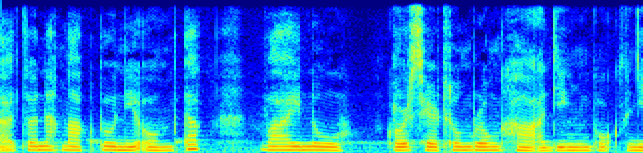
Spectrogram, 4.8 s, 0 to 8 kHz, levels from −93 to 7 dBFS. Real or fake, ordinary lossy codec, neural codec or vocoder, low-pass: fake; none; codec, 16 kHz, 2 kbps, FunCodec, trained on LibriTTS, 25 frames a second; none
